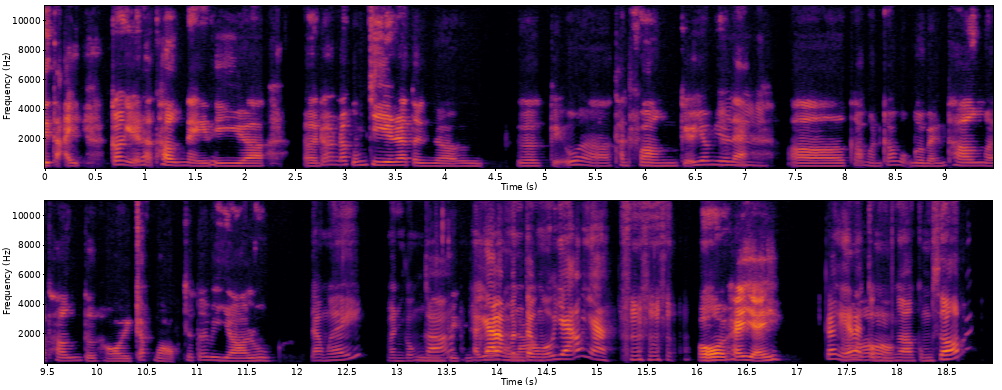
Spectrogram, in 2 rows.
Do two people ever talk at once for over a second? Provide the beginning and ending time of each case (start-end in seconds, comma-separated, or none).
13.2-14.5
